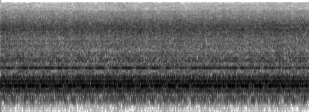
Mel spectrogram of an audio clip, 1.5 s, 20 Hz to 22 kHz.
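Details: Okamoto ACC-12.24DX 3-axis hydraulic surface grinder with spindle and hydraulic oil pump running together: steady, smooth hum at constant pitch with no knocking, rattle or surging; runs cleanly.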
